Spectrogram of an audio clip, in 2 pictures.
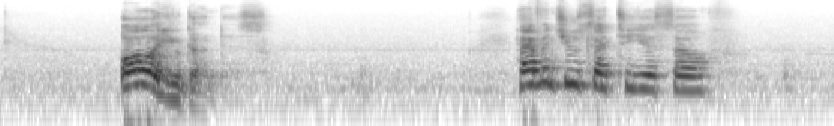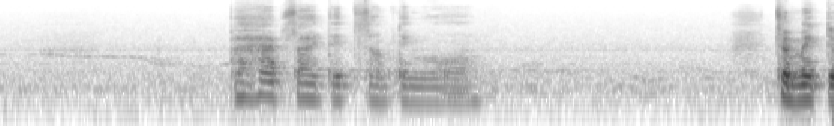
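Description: A middle-aged man speaks calmly and close up, in short bursts with pauses.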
